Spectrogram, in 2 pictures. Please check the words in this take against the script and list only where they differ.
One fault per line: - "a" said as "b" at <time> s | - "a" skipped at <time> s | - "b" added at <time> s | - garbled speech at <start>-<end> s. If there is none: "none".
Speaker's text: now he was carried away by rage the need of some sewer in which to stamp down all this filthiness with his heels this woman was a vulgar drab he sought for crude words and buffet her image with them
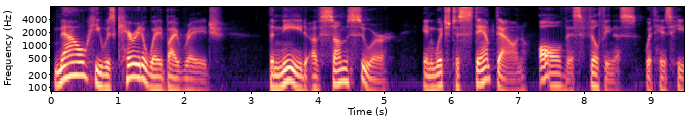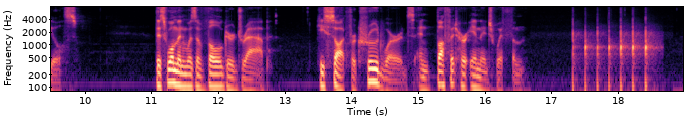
none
